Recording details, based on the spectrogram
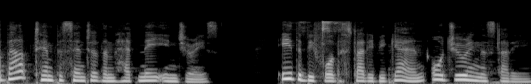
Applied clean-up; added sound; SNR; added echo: classical method Wiener filter.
